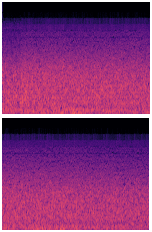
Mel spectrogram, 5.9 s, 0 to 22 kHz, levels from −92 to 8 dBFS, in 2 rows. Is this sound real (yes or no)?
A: no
